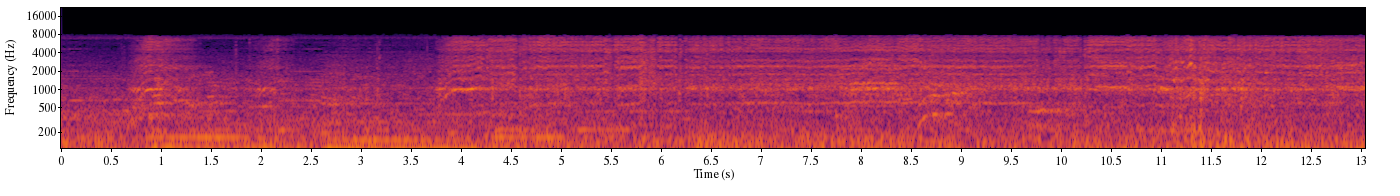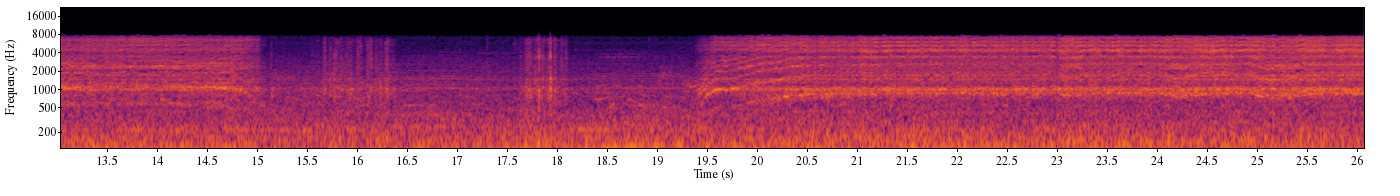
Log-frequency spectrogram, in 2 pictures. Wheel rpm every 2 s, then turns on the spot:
20, 20, 140, 160, 160, 160, 160, 90, 10, 30, 200, 230, 220.
14-18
